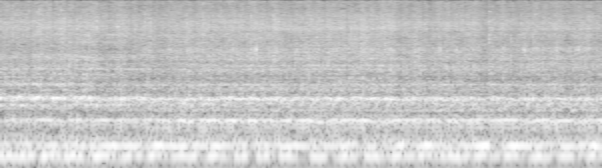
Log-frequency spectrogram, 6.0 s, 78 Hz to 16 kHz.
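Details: Yamaha FZ6 with a strange engine noise that began after riding about 70 km on two cylinders due to a failed ignition coil connector; loud engine with a rough, uneven pulsing beat at idle and on revs, cause not clear.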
